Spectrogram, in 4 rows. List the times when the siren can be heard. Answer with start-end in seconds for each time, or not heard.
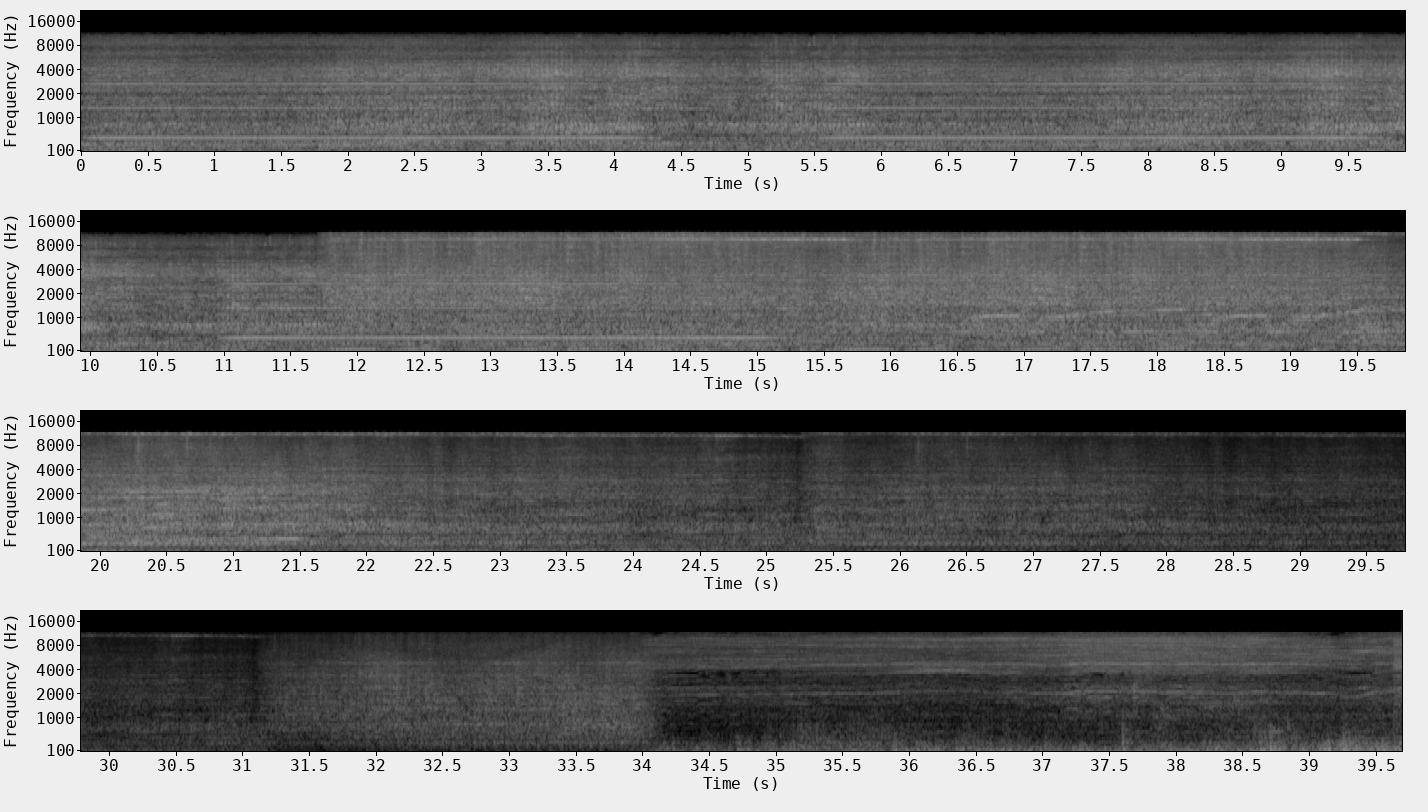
0.0-21.5.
